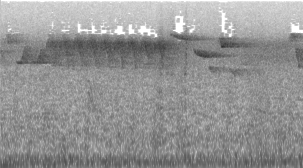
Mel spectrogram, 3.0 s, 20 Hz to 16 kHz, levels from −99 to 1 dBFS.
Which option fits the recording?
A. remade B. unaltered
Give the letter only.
B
